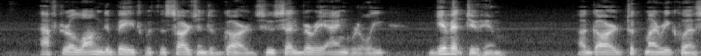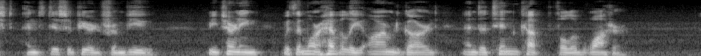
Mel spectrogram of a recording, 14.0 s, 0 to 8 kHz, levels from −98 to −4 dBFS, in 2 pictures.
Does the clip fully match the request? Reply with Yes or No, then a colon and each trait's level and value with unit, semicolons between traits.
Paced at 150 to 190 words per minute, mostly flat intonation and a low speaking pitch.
Yes: average, 170 wpm; narrow, 2.1 semitones; low, 110 Hz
